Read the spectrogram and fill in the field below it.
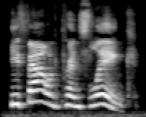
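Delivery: high, loud and slow called reply; calling up. Acted. Tula calls up to Groove on the tower, loud. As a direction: shout up to the tower.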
